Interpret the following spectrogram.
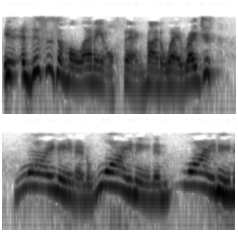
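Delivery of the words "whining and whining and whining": slow, lilting stretch of whining; drawn-out mock whining. Mocking whiny Facebook posts, drawn out slowly. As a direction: drag the word whining out mockingly.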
